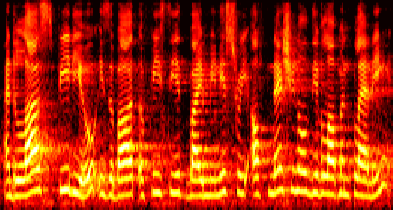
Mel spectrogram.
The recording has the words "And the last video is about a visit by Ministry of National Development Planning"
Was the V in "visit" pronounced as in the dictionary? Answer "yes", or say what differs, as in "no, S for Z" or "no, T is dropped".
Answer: no, F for V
